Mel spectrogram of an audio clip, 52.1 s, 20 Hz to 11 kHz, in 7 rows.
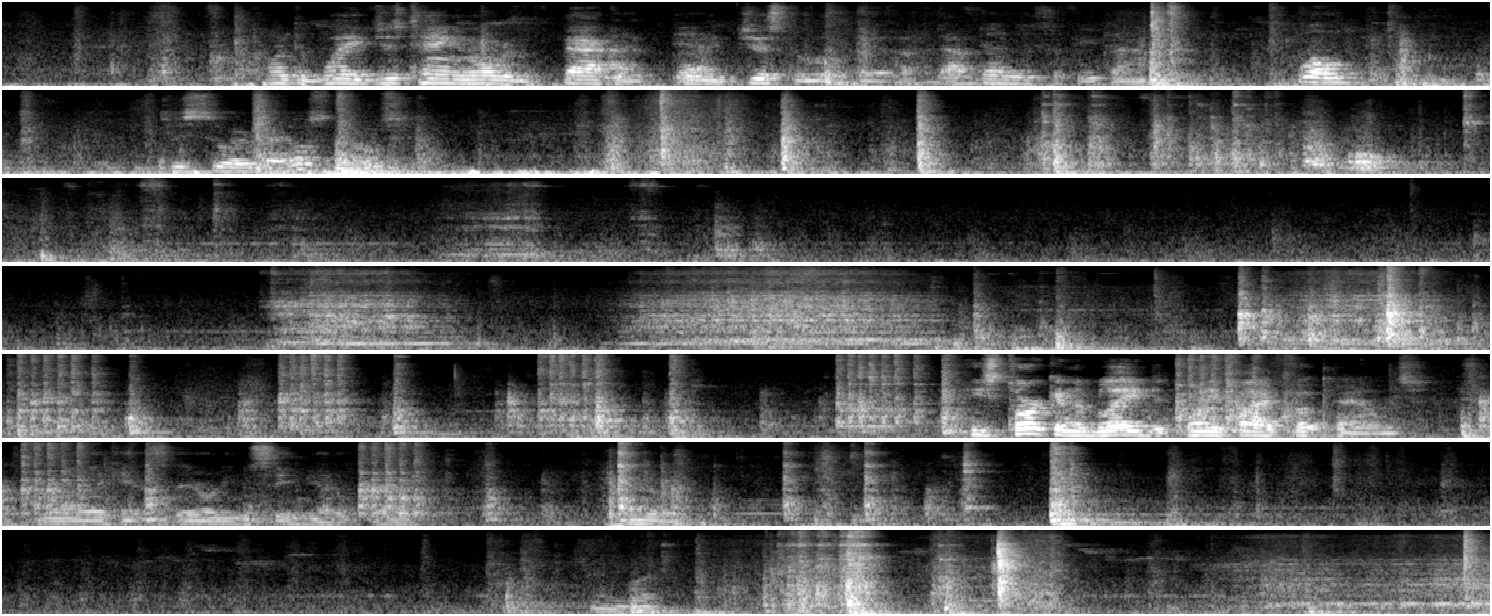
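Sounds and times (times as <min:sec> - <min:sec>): metallic clatter: 0:37.2 - 0:38.2
metallic clicks and knocks: 0:39.0 - 0:42.8.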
